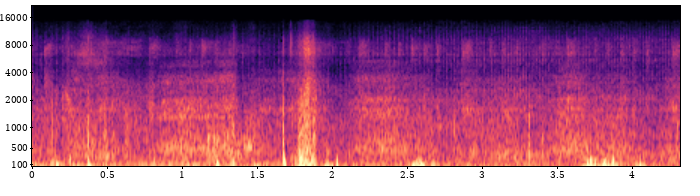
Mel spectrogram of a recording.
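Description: A vehicle running over rough ground: a steady low hum with frequent knocks and clatters, the loudest a little under two seconds in.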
